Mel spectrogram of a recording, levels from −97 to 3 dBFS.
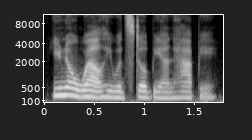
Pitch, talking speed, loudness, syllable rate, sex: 195 Hz, 265 wpm, -17 LUFS, 6.1 syllables/s, female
